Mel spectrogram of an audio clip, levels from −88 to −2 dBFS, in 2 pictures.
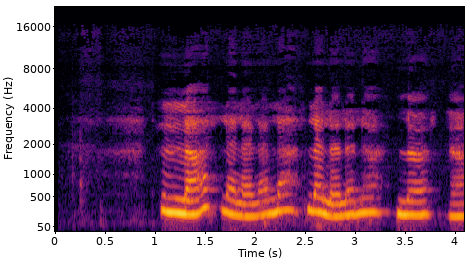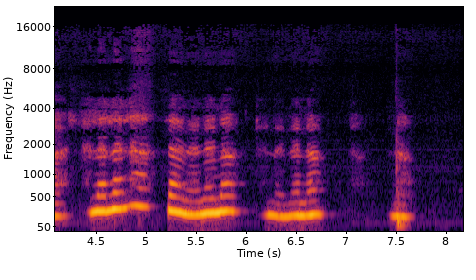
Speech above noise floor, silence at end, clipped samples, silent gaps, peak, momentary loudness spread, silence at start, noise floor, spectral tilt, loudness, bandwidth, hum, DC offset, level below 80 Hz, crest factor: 36 dB; 0.55 s; under 0.1%; none; -8 dBFS; 12 LU; 0.75 s; -57 dBFS; -7 dB/octave; -23 LUFS; 15.5 kHz; none; under 0.1%; -56 dBFS; 16 dB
